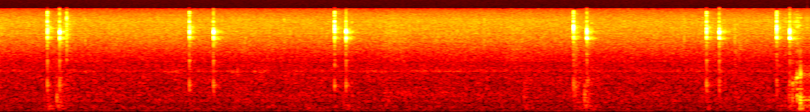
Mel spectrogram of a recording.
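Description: Sharp computer mouse clicks while installing security software, coming in small paired bursts spread across a quiet room background, faint and close with no talking.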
